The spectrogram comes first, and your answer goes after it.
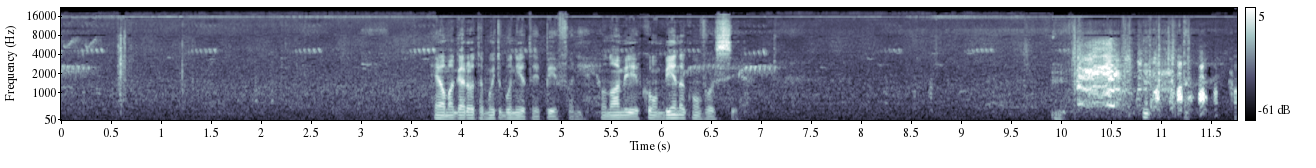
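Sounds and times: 
chickens clucking: 1.8s - 2.6s, 8.2s - 11.7s
speech: 3.8s - 7.0s, 10.8s - 11.1s.

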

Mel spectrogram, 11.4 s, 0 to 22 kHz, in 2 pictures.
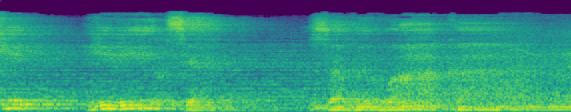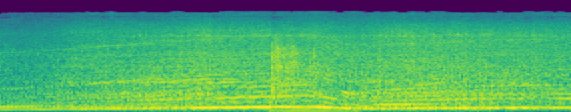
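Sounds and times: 
speech: 0.1s - 2.4s, 3.1s - 6.0s
motorcycle engine roaring: 5.5s - 11.4s.

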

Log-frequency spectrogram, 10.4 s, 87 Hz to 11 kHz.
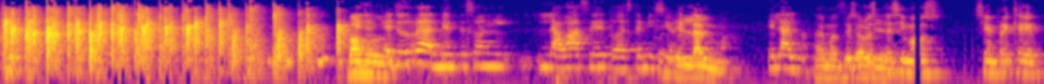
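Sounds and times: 
small audience clapping in a live radio studio: 0.0s - 3.7s
speech: 3.5s - 10.4s.

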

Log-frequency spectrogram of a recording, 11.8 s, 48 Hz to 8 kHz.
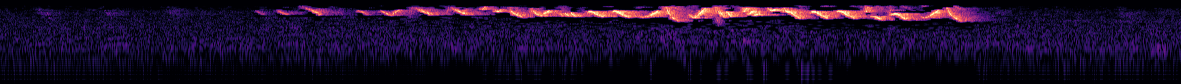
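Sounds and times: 
Chestnut-bellied seed finch song of high slurred whistles and twitters: 2.6s - 9.8s.

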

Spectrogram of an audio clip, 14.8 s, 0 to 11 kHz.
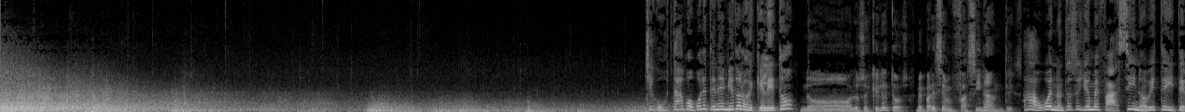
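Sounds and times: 
heavy thunder from a night thunderstorm: 0.0s - 10.0s
steady wash of thunderstorm noise: 0.0s - 10.0s
speech: 8.2s - 14.8s.

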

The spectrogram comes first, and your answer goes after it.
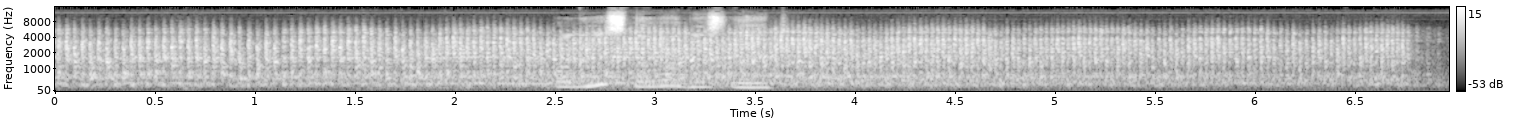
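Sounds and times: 
tractor engine roar pulling away from a standstill: 0.0s - 6.9s
speech: 2.5s - 3.8s.

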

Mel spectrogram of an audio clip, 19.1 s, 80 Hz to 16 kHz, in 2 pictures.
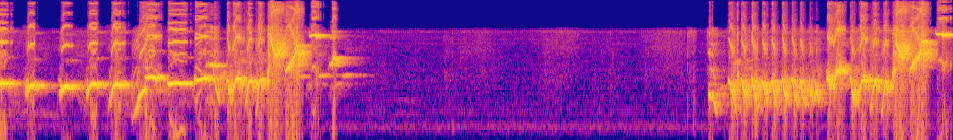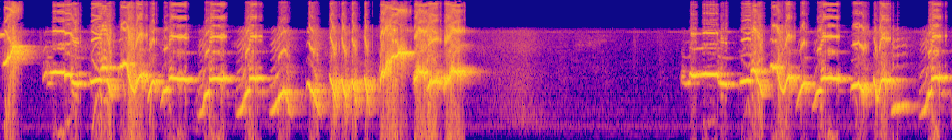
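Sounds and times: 
Oriental magpie-robin singing varied whistles and sharp chirps: 0.0s - 3.7s, 7.1s - 14.4s, 16.4s - 19.0s.

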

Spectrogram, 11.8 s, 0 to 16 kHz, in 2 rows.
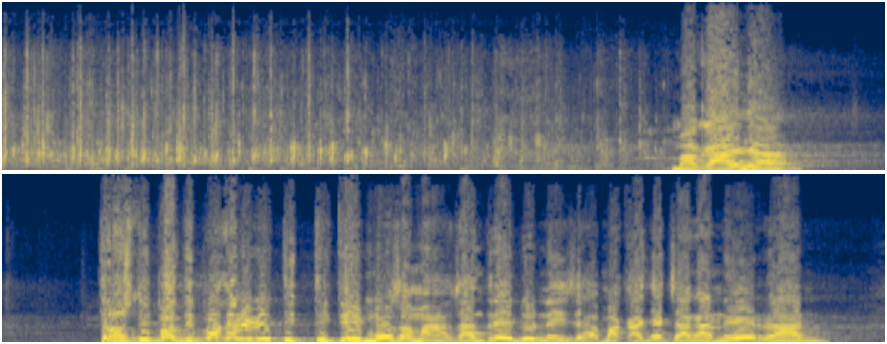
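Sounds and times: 
audience applauding at a religious lecture: 0.0s - 4.6s
speech: 4.5s - 5.4s, 6.7s - 11.5s.

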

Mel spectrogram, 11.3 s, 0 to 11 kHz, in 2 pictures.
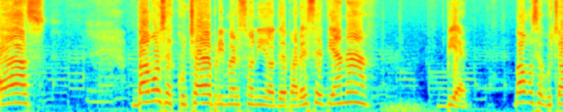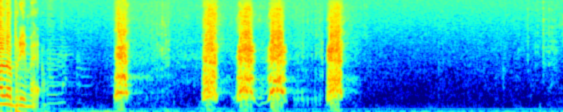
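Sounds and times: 
speech: 0.0s - 0.5s, 1.3s - 3.8s, 4.4s - 6.2s
dog barking: 6.8s - 7.0s, 7.6s - 9.2s.

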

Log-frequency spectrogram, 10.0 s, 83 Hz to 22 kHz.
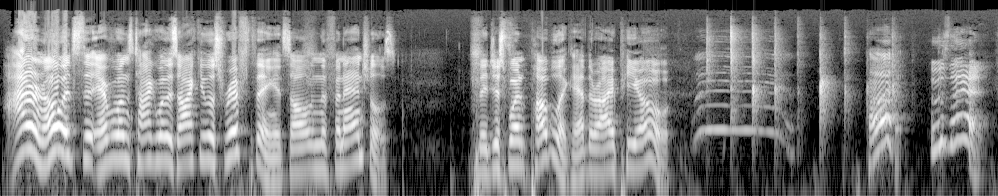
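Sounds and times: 
speech: 0.4s - 4.1s, 4.7s - 7.1s, 8.7s - 9.9s
one person clapping hands: 7.0s - 9.2s.

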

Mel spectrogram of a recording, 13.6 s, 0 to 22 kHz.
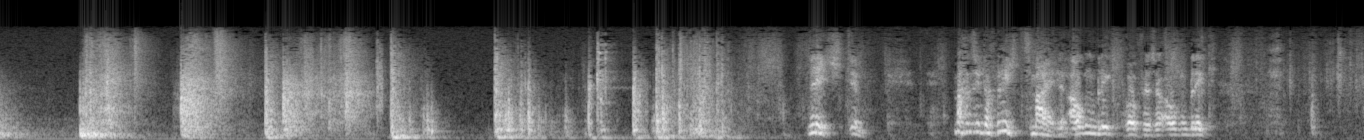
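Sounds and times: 
bolted wooden workshop door being forced open: 0.8s - 7.5s
speech: 8.1s - 8.8s, 9.6s - 12.2s.

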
